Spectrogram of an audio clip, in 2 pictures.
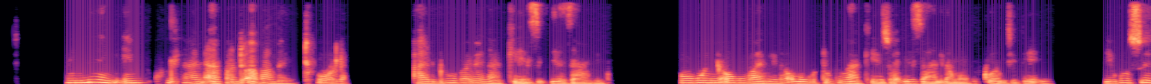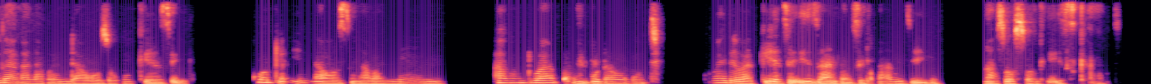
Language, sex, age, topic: North Ndebele, female, 50+, health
